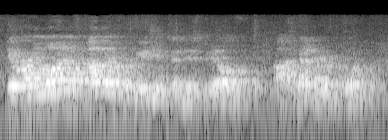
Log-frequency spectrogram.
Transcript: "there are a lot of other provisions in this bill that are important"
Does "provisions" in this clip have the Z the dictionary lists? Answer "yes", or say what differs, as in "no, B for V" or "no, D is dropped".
yes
